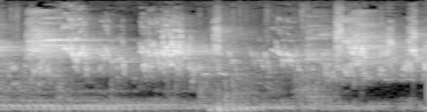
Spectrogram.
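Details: Budgies keep up steady, chattering warbles, dense scratchy chirps and squeaky notes running almost without pause over a soft low hum.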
